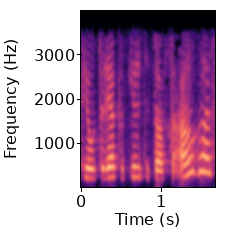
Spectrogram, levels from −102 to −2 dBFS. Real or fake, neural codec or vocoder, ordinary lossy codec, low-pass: fake; vocoder, 22.05 kHz, 80 mel bands, WaveNeXt; AAC, 32 kbps; 3.6 kHz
